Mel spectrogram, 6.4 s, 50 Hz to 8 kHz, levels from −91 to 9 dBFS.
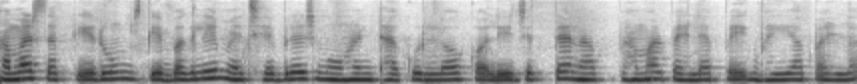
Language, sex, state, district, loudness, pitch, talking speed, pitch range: Maithili, female, Bihar, Purnia, -15 LUFS, 220 Hz, 185 wpm, 215-230 Hz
